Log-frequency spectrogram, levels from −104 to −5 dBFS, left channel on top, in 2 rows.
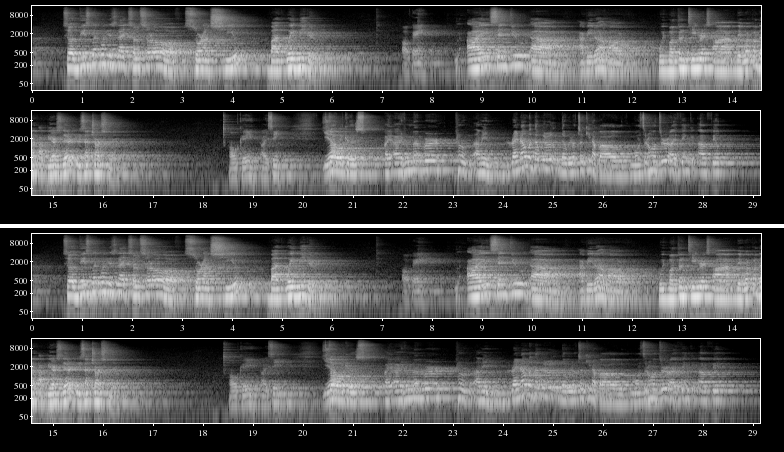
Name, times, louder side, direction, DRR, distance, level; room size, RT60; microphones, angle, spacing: voice 1, 0.6-4.2 4.7-5.8 8.5-11.9 12.5-16.3 20.5-20.9, equal, ahead, 1 dB, 0.4 m, -26 dB
voice 2, 7.4-7.9 18.5-19.6 20.0-21.2 21.6-22.8 23.0-28.3, left 2 dB, 45° left, 5 dB, 0.6 m, -31 dB
14.0 x 5.2 x 4.4 m, 2.7 s
head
